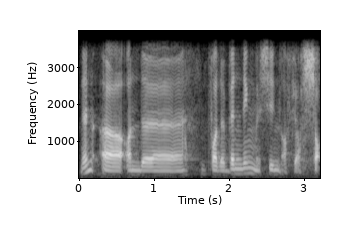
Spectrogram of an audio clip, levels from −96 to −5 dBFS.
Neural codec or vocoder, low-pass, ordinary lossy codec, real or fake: none; 3.6 kHz; none; real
